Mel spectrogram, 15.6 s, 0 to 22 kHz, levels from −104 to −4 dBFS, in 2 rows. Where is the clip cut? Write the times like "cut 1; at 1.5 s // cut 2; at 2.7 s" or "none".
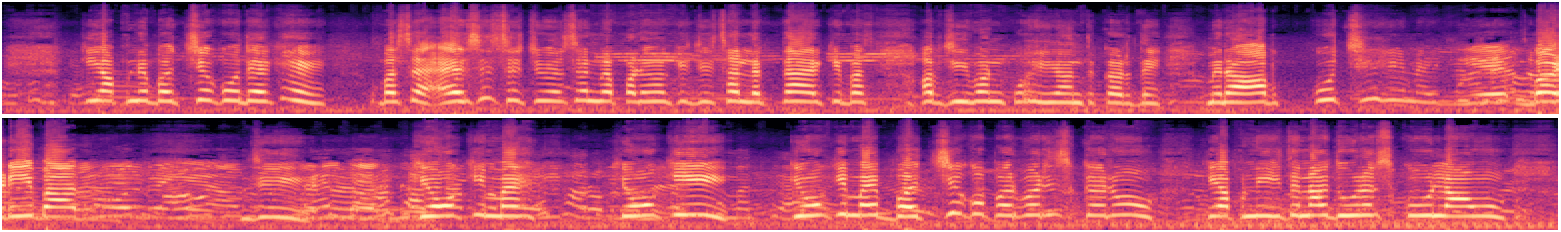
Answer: none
